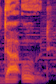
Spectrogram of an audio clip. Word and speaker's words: Dā'ūd: Star which is duat the Arab AIC pronunciation of David is daud which draws a fascinating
